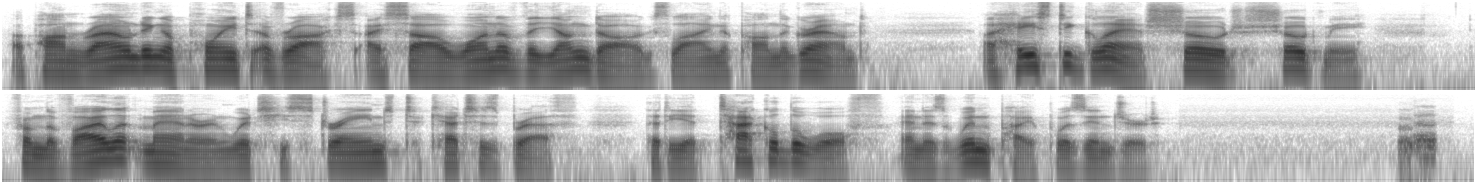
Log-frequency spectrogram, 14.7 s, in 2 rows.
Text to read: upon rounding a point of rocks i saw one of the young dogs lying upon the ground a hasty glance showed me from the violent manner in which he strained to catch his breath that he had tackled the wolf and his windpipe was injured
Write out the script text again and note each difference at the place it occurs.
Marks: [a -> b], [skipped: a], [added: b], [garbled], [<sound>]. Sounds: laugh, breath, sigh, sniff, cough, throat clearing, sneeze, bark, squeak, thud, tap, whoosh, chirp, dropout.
upon rounding a point of rocks i saw one of the young dogs lying upon the ground a hasty glance showed [added: showed] me from the violent manner in which he strained to catch his breath that he had tackled the wolf and his windpipe was injured [laugh]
